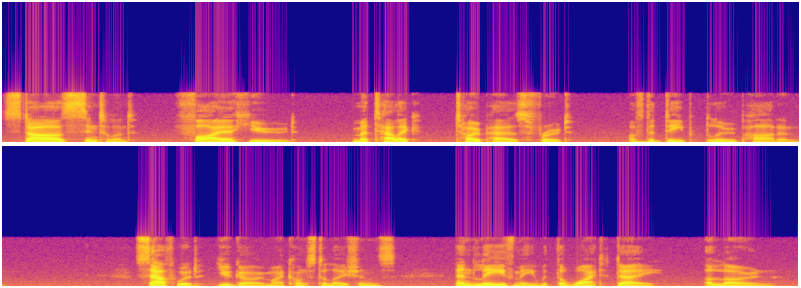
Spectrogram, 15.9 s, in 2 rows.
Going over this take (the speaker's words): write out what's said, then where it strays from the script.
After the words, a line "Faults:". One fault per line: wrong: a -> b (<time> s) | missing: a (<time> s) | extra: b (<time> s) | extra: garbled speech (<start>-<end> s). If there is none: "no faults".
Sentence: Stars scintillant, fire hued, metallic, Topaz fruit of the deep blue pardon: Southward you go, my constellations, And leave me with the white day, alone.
Stars scintillant, fire hued, metallic, Topaz fruit of the deep blue pardon: Southward you go, my constellations, And leave me with the white day, alone.
Faults:
no faults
